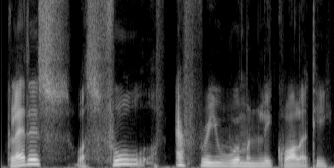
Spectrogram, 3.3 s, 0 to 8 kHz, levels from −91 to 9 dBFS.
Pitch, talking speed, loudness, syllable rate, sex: 145 Hz, 125 wpm, -19 LUFS, 4.5 syllables/s, male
